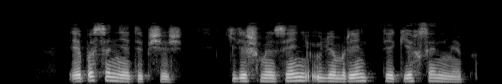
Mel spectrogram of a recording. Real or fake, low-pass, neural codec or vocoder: real; 7.2 kHz; none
